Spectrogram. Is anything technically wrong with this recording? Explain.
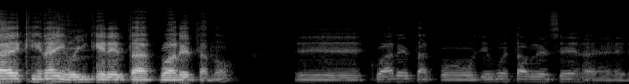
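Yes. Periodic clock jitter runs through the whole clip: interference is shaking the converter's sampling clock at around 1.5 kHz, so every component of the speech gains sidebands spaced about 1.5 kHz above and below it. This gives a rough, metallic edge that is strongest on the higher frequencies and disappears in the pauses.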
